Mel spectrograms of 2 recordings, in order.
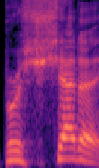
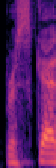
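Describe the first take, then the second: First: It is pronounced the Anglicized English way. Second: It is pronounced the Italian way. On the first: The speaker calls it wrong. "bruschetta is the way people mispronounce it" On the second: The speaker calls it right. "Bruschetta is the correct pronunciation"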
